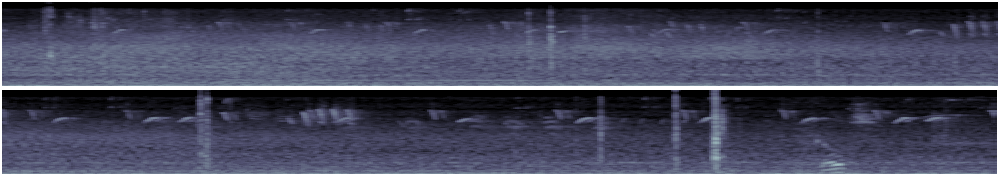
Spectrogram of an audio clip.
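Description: A small bird chirping over and over, short high chirps about two a second, over a low steady background hum. A couple of sharp clicks come close together near the end.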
